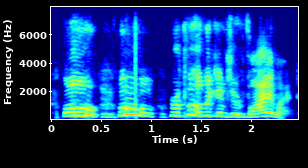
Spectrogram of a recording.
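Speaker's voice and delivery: high, whiny mock crying; hammed-up whiny protester voice; mock crybaby. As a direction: mimic a crybaby protester wailing. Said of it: "they'll cry then".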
